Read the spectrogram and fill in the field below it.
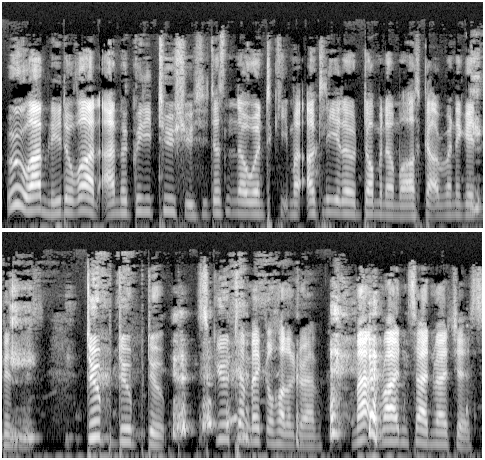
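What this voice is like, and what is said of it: Mocking impression of a cartoon character. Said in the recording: “impersonation of Leader One”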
